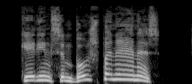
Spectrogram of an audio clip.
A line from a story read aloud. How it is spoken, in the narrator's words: shouted back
